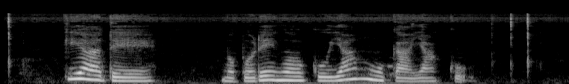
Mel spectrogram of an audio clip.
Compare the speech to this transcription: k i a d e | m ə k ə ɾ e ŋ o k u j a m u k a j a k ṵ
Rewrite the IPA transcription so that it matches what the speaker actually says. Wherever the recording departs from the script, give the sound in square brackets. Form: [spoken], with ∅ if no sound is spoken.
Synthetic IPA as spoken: k i a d e | m ə [p] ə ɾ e ŋ o k u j a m u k a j a k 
